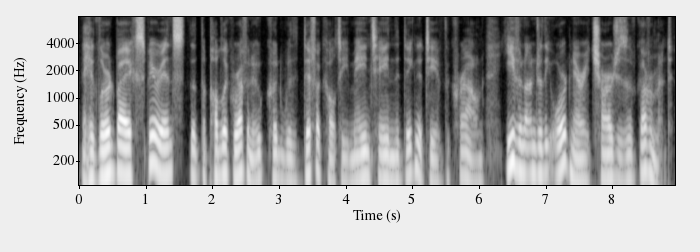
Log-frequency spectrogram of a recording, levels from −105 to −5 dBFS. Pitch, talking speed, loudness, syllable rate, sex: 125 Hz, 170 wpm, -18 LUFS, 5.5 syllables/s, male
